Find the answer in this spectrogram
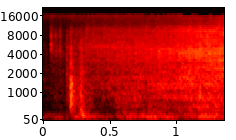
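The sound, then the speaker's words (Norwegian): A car's power window whirs open in one steady, motorized hum, starting with a brief click and running under a wash of road or wind noise, with no voices. “Nei, ikke åpne vinduet, slipper du inn.”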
